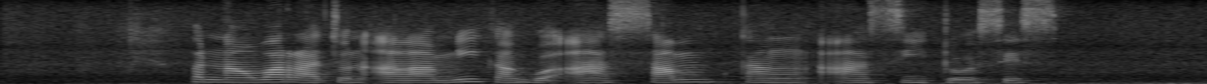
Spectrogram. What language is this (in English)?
Javanese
